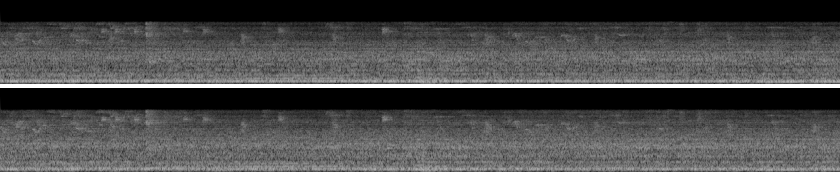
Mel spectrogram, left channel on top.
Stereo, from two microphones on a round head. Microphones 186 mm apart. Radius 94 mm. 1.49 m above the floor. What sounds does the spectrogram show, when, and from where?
0.0 s an insect: centre (ahead or behind), 3.5 m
